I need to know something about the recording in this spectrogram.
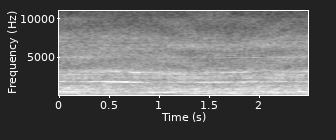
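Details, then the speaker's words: Dyson DC17 upright vacuum after the brushbar and belt were replaced, where it had rattled badly before: a steady, even motor whine with airflow rush and no rattling. It now runs much quieter. "brush roll and belt is replaced now let's plug it in and see if it sounds any better much quieter"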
